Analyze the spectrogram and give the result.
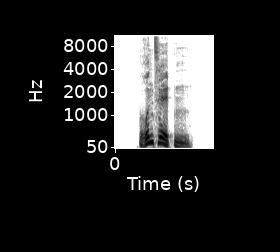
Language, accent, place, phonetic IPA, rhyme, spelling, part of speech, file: German, Germany, Berlin, [ˈʁʊnt͡sl̩tn̩], -ʊnt͡sl̩tn̩, runzelten, verb, De-runzelten.ogg
- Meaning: inflection of runzeln: 1. first/third-person plural preterite 2. first/third-person plural subjunctive II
